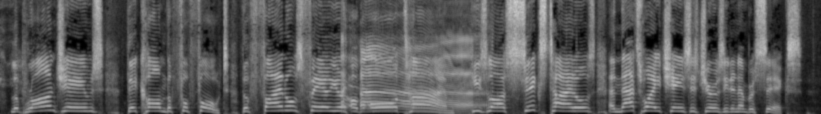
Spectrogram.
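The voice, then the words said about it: Impression of Rob Parker. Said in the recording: “do the impression. If you're gonna quote Rob Parker, you have to do your Rob Parker impression. ... Well done. Well done.”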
